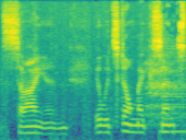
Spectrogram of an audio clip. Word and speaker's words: Saiyan: But yeah, I feel like they pronounced it Saiyan because to them S-A-I was say.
